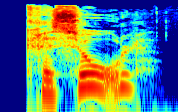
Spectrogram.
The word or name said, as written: kresol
